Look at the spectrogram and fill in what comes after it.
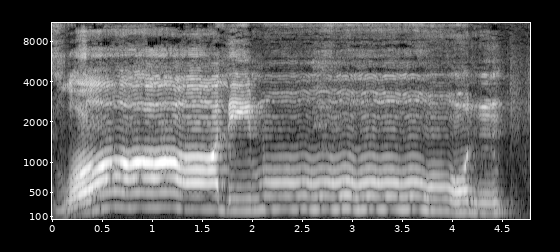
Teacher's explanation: الا الظالمون، حروف مدہ کے بعد حروف مدہ کو ایک الف کھینچا جاتا ہے، جبکہ یہاں پر سکون عارضی ہے تو اسے کم سے کم 2 الف کھینچیں گے اور زیادہ سے زیادہ 3 سے 4 الف. تو یہاں پر ہم نے مد عارض کرتے ہوئے زیادہ لمبا کرنا ہے.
